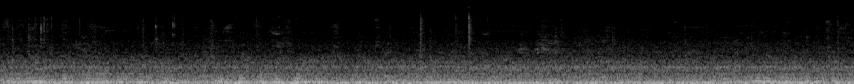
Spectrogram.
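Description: Steady low rumble of an Oscar H-set electric double-deck train running along the track, heard from inside the carriage, with light clicks and rattles over it.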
